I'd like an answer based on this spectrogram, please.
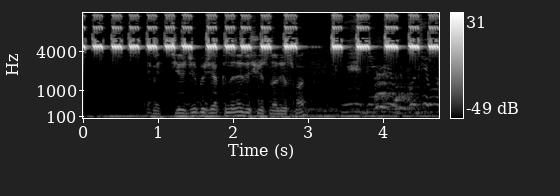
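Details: A cricket gives loud, piercing chirps about four times a second, falls silent for a moment, then resumes. A voice speaks briefly in the background over a low hum.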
